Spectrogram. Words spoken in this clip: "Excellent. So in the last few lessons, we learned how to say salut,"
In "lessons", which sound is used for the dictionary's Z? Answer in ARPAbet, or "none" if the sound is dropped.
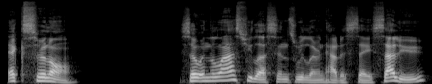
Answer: Z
